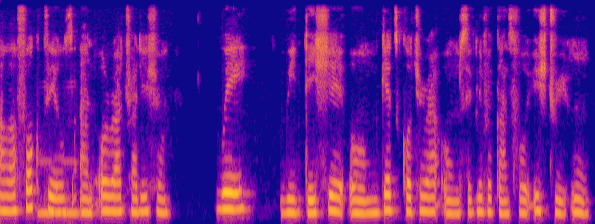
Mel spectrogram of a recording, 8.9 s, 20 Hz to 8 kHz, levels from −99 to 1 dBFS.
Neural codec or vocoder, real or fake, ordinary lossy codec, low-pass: none; real; none; 7.2 kHz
